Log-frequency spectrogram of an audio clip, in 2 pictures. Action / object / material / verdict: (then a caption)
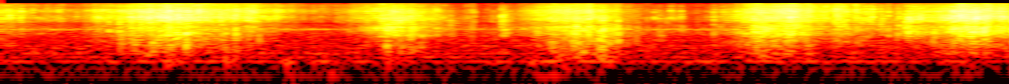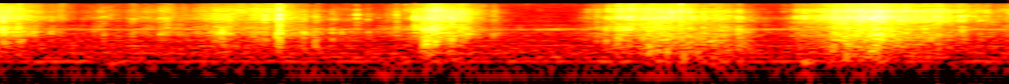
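scrape / kraft paper pouch / kraft paper / none. A brown kraft paper pouch with a white label, held upright in one hand, is squeezed and crinkled with the fingers. Dry, bright crinkling and crackling rise and fall in repeated swells, with a faint steady hum underneath.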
